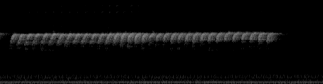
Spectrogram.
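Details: Canary giving one sustained high rolling trill lasting nearly three seconds, steady in pitch, then stopping.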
